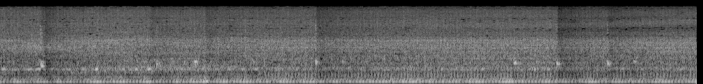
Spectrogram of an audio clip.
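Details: Chirping at idle appearing after 10+ minutes of driving: faint irregular high chirps about every second over steady idle; owner had suspected throwout bearing since it once stopped with clutch pressed, now constant and getting louder.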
